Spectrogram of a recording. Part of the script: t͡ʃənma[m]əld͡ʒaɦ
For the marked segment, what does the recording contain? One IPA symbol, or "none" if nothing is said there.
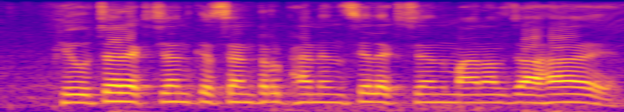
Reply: n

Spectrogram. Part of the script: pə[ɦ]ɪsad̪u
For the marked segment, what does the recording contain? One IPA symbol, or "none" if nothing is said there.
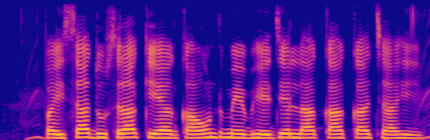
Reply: none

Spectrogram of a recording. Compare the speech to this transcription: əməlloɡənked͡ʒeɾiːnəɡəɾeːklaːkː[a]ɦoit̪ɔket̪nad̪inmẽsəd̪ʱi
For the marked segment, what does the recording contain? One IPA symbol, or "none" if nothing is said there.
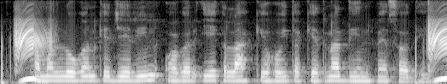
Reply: e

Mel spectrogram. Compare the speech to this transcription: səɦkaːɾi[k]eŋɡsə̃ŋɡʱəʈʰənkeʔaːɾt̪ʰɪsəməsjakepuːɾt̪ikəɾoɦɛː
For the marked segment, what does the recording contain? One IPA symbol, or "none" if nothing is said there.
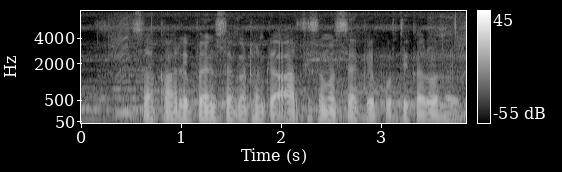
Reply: p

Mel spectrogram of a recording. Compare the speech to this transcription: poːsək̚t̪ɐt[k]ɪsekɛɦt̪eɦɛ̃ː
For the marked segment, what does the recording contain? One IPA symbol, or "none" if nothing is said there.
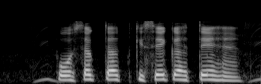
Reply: k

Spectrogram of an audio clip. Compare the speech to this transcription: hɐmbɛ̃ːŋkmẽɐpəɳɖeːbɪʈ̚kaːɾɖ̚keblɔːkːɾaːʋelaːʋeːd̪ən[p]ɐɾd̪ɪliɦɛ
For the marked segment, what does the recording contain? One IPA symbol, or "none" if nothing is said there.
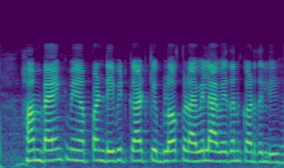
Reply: k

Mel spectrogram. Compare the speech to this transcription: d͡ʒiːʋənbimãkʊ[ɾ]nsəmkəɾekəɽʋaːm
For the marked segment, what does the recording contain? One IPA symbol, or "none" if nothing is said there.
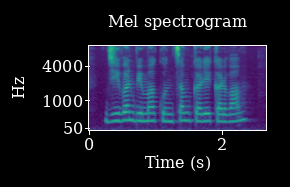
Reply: none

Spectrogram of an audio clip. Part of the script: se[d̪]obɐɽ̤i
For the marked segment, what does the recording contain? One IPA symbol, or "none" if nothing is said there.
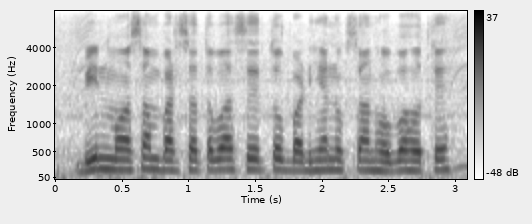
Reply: t̪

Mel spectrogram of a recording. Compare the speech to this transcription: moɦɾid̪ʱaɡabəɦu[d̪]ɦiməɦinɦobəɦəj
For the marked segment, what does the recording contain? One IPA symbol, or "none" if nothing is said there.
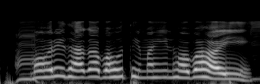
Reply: t̪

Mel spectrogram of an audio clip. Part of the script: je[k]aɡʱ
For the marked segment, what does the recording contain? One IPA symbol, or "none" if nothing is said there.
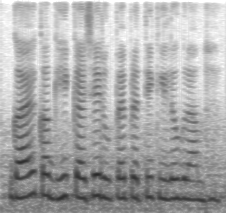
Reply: k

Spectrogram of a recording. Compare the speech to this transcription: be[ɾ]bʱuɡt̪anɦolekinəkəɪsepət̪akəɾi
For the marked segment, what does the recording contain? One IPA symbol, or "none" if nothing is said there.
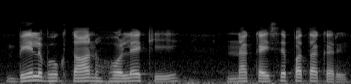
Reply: l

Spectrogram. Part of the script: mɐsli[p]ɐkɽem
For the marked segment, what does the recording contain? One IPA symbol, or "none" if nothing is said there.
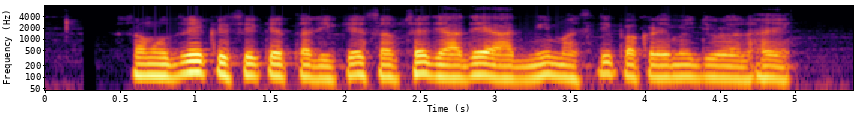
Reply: p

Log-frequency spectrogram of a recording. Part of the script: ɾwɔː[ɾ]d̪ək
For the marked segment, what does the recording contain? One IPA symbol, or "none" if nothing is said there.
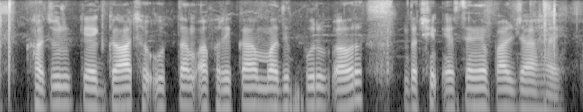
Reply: ɾ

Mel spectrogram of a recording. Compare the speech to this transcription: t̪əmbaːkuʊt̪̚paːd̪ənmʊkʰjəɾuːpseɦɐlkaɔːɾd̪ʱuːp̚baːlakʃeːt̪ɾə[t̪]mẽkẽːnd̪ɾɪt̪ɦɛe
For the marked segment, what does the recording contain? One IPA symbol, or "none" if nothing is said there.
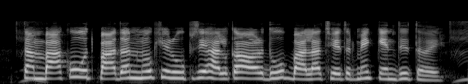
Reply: none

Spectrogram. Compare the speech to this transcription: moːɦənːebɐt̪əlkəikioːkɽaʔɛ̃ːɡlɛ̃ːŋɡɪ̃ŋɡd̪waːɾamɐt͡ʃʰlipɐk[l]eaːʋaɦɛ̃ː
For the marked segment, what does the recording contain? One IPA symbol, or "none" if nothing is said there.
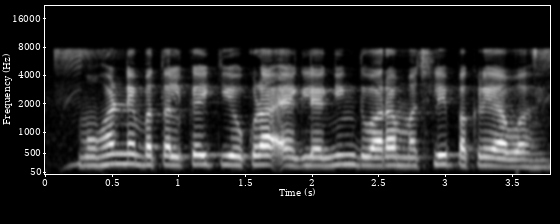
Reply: ɽ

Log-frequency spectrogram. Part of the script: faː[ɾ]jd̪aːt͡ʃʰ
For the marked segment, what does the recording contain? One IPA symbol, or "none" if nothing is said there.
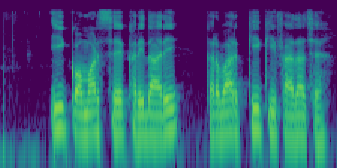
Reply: none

